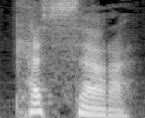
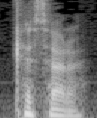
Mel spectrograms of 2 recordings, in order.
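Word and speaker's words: كسّر: And you can actually feel it the way it's pronounced. Kassara instead of kasara. So once again, there's the kaf, followed by 2 scenes, and then the ra. So kas, skune, sara. Kassara, not kasara.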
